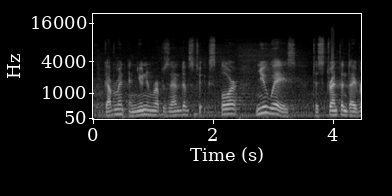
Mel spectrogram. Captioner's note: speaking english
